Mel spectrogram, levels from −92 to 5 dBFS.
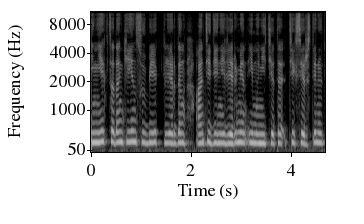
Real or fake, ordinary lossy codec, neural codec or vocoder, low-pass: fake; none; vocoder, 22.05 kHz, 80 mel bands, WaveNeXt; none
